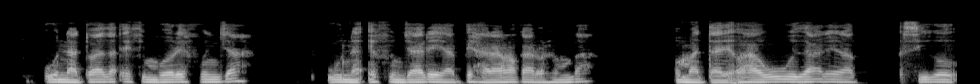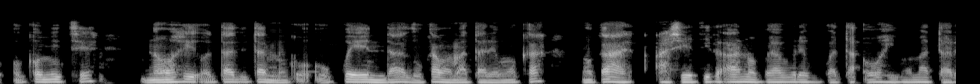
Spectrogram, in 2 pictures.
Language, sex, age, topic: Oshiwambo, male, 18-24, agriculture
